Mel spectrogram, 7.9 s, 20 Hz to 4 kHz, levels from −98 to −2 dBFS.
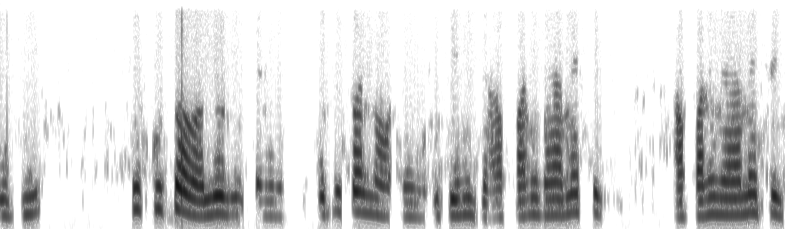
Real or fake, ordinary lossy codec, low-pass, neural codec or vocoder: real; none; 3.6 kHz; none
